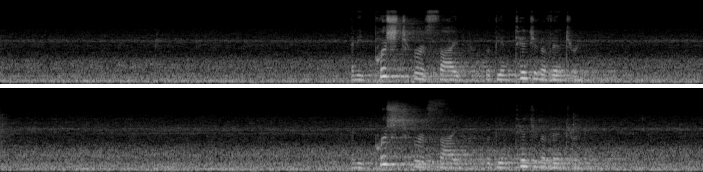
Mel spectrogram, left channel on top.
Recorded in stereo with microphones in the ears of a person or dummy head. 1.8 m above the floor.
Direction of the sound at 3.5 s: 30° left (ahead or behind).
